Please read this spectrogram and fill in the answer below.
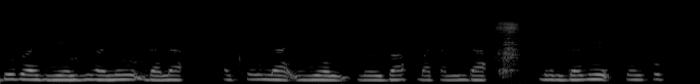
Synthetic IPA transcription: duɡajenŋanudanaː | jkʰojnajenlojbamatamdameldaɡit͡ʃenkʰup̚

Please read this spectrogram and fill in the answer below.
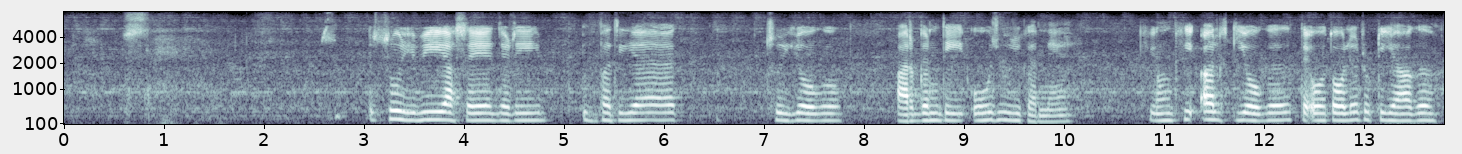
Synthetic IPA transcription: suiːbiːaːseːd͡ʒeːɽiː | bəd̪ijaː | sʊijoːɡ | əɾɡənd̪iːʔoːd͡ʒuːd͡ʒkəɾneɛː | kjõːkɪʔəlkijoːɡt̪ḛːʔoːt̪oːleːɾʊʈːiːaːɡ

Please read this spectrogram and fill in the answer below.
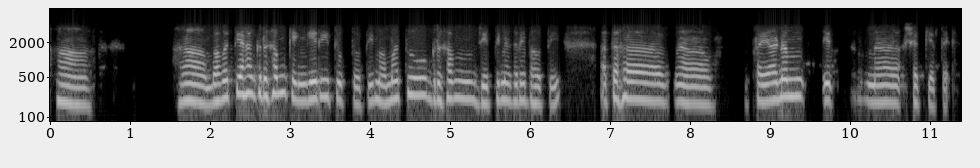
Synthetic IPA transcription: ɦãː | ɦãːbʱɐʋɐt̪ijɐɦɐɡɾuɦɐmkeŋɡeːɾiːt̪juːk̚t̪oːt̪imɐmɐt̪uɡɾuɦɐmd͡ʒeːpinɐɡɐɾeːbʱɐʋɐt̪iɐt̪ɐɦɐ | pɾɐjaːɳɐm | nɐʃɐkjɐt̪eː

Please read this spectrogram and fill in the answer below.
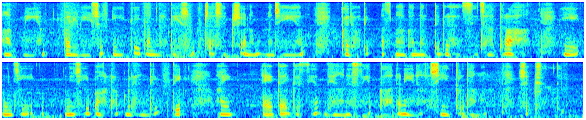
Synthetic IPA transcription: aːt̪meːjɐmpɐɾiʋeːʃɐmeːkɐjkɐmniɾd̪eːʃɐmt͡ʃɐʃikʂɐnɐmːɐd͡ʒeːjɐmkɐɾoːd̪iɐsmaːɡɐnɾt̪ɐɡɾɪhɐsjɐt͡ʃʰaːt̪ɾaːhɐ̆eː | nid͡ʒiːpaːʈʰɐmɡɾɪɦɐnd̪it̪eɐj | eːkɐjkɐsjɐd̪ʱjaːnɐsjɐkaːɾɐneːnɐɐʃiːŋkɾɐt̪ɐːmɐʃikʂɐ̥nt̪i

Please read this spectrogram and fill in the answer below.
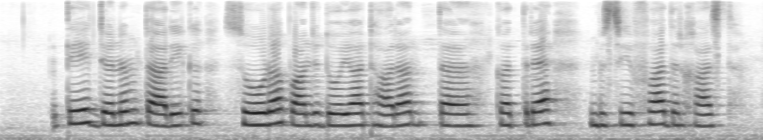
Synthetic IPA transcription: t̪eːd͡ʒənəmt̪aːɾiːksoːɽãːpə̃ɲd͡ʒd̪oːjãːəʈʰaːɾãːt̪kət̪ɾɛː | bəsiːpʰaːd̪əɾxaːst̪

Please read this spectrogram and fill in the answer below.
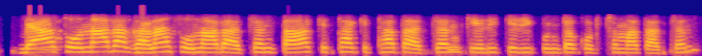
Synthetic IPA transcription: ɓjaːsoːnad̪aɡʱɐɽ̃ãsoːnad̪aət͡ʃʰənt̪akɪt̪ʰːakɪt̪ʰːat̪aət͡ʃʰənkeːɾiːkeːɾikʊɳʈakʊʈt͡ʃʰəmaːt̪aːt͡ʃʰən

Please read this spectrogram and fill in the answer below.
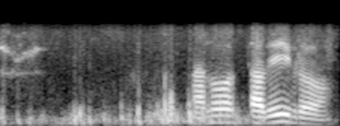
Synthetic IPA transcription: alot̪abibɾɔ

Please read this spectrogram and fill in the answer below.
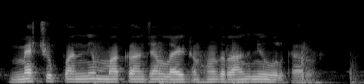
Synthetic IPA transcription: met͡ʃʰupɐnːimɐkãːnt͡ʃɐnlajʈənɦõnd̪ɾãŋɡnjuolkaɾun

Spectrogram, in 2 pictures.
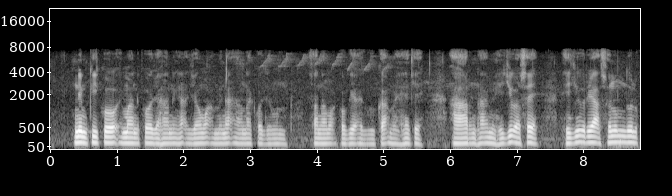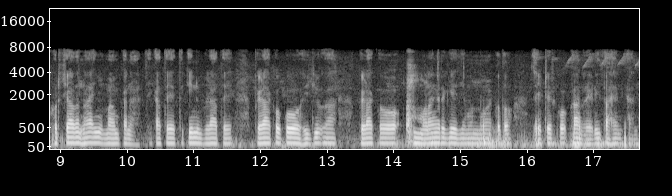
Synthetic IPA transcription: nimkikɔɛmankɔd͡ʒaɦãnɛŋaʔd͡ʒɔmaʔmɛnaʔaɔnakɔd͡ʒɛmɔn | sanamaʔkɔɡɛjaɡukaʔmɛɦɛ̃t͡ʃɛaɾnaʔmɦid͡ʒuʔasɛ | hid͡ʒuʔɾɛjaʔsunumd̪ulkʰɔɾt͡ʃad̪ɔnaʔiɲmamkanat͡ʃɛkat̪ɛt̪ikinbɛɽat̪ɛpɛɽakɔkɔɦid͡ʒuʔa | pɛɽakɔmaɽ̃aŋɾɛɡɛd͡ʒɛmɔnːɔwakɔd̪ɔsɛʈɛɾkɔʔkanɾɛɖit̪aɦɛnkan

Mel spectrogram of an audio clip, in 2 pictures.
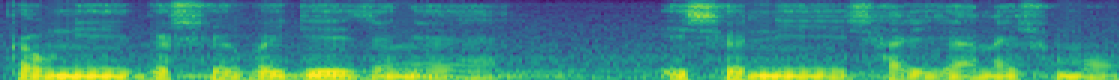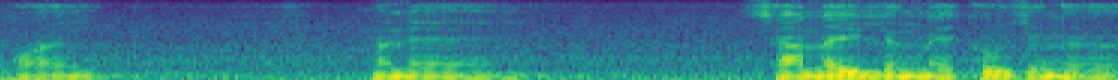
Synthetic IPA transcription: kawniɡɯsɯbajdezaŋe | isɯɾnisaɾizanajsumawɦaj | mane | zanajlɯŋnajkʰɯwzɯŋɯ

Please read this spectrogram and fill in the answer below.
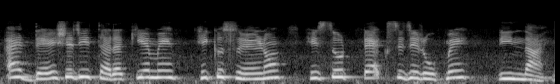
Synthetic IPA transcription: ɛ̃ːd̪eːʃd͡ʑiːt̪ɐɾəkijəmẽhɪkʊ̆seːɽ̃o | hɪsoʈɛːksd͡ʑeːɾuːpmẽ | ɗĩːnd̪aːɦɪ̃n̆

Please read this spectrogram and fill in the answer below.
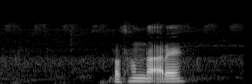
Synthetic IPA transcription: pɾɔt̪ʰɔmd̪a̰ʔa̰ɾʔɛ

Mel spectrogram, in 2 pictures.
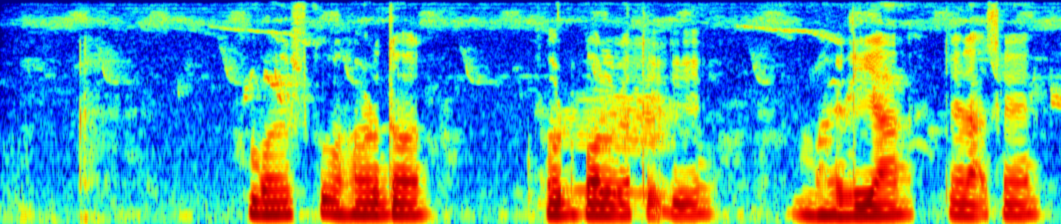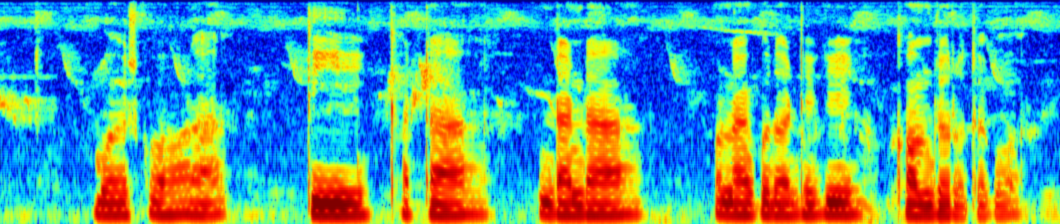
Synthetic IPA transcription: bɔjɔskɔɦɔɽd̪ɔ | pʰuʈbɔlɡat̪ɛʔ̚ɡi | bʱajlija | d͡ʒɛɽaʔsɛ | bɔjɔskɔɦɔɽaʔ | t̪ikaʈa | ɖaɳɖa | ɔnakɔd̪ɔɖiɡikɔmd͡ʒɔɾuʔt̪ɛkɔwa

